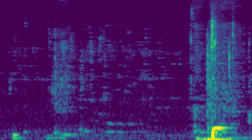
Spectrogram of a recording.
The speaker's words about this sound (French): C'est fou, on entend encore l'ébullition, hein?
